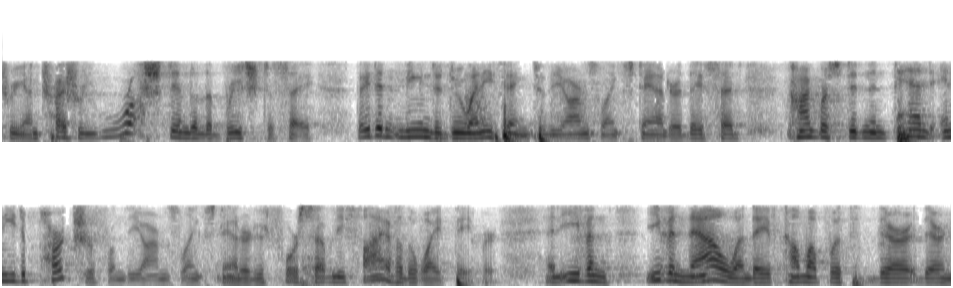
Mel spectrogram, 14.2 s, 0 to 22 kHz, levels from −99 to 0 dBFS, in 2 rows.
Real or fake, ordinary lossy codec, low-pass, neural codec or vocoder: real; AAC, 24 kbps; 3.6 kHz; none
